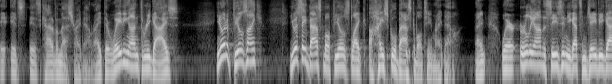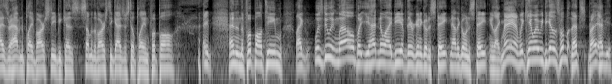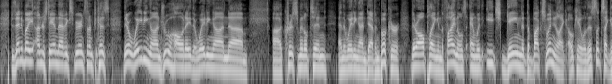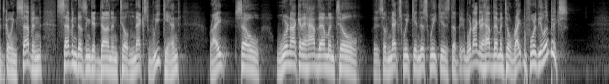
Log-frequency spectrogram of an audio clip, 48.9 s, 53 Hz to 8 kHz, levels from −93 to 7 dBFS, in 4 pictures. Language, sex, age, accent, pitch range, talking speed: English, male, 50-69, American, 120-160 Hz, 225 wpm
